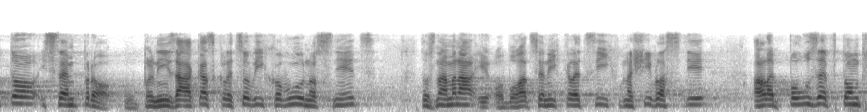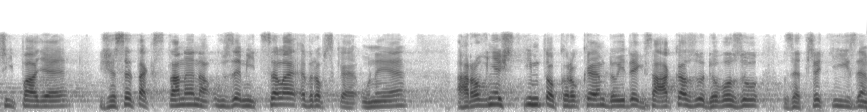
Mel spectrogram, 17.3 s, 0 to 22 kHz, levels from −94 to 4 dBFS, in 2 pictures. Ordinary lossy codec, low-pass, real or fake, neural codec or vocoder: Opus, 32 kbps; 7.2 kHz; real; none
